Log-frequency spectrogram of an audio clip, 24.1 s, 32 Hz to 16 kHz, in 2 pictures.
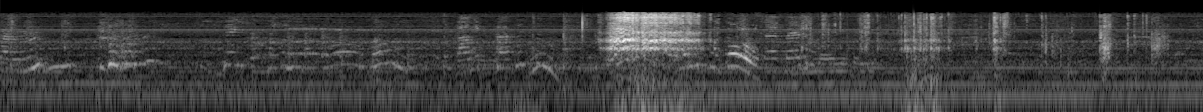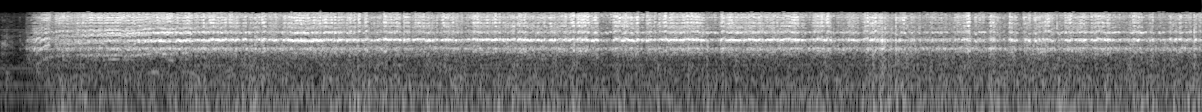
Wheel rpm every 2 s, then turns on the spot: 0, 0, 0, 20, 10, 0, 150, 230, 230, 230, 230, 230.
6-10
